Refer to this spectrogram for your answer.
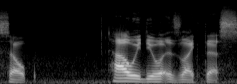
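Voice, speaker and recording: A man's voice in a dry sound with no echo. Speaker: golf instructor. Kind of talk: tutorial. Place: open country. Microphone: lapel.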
